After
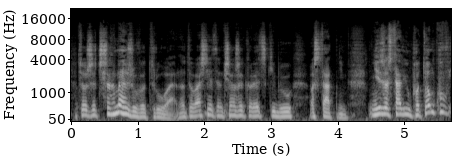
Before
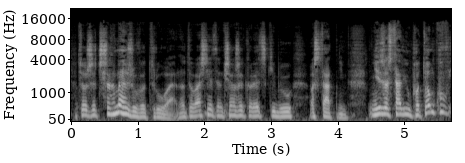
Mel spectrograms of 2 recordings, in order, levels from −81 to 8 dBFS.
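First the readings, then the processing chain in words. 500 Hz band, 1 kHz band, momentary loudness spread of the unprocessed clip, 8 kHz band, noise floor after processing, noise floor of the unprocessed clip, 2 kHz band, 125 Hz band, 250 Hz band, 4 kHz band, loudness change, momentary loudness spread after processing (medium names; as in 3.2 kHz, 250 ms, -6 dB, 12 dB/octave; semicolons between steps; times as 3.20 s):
+1.0 dB, +1.0 dB, 9 LU, -2.0 dB, -45 dBFS, -45 dBFS, +1.0 dB, +1.0 dB, +1.0 dB, -0.5 dB, +0.5 dB, 8 LU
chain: treble shelf 9.8 kHz -10.5 dB; trim +1 dB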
